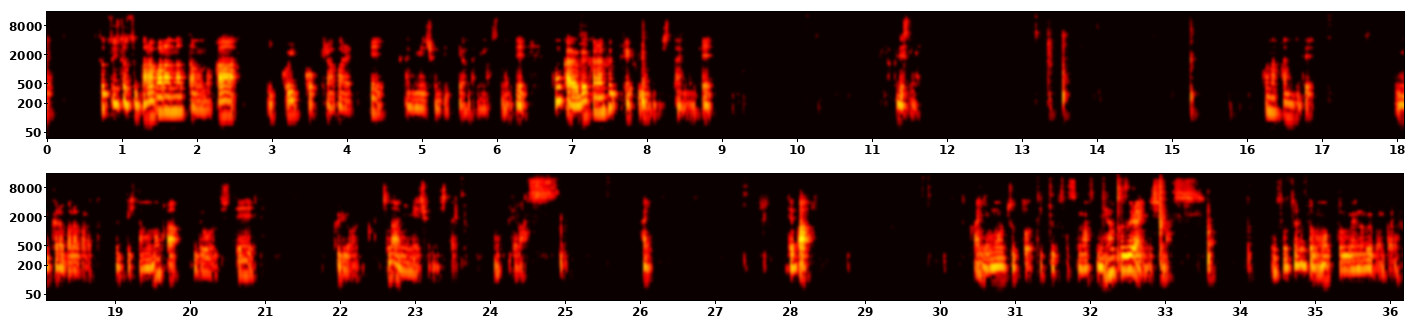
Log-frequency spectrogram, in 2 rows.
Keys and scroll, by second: 9.6 r, 16.0-16.7 typing, 32.4-33.5 typing.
